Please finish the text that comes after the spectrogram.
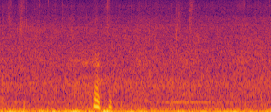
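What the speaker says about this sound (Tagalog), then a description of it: "So eto, umuulan." Rain falls steadily during a heavy downpour in Canlaon City, a constant broadband hiss with a brief louder knock midway.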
